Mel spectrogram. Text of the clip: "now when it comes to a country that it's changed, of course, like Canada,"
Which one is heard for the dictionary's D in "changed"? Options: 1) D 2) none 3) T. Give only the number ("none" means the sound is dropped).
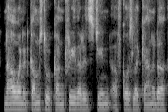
2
